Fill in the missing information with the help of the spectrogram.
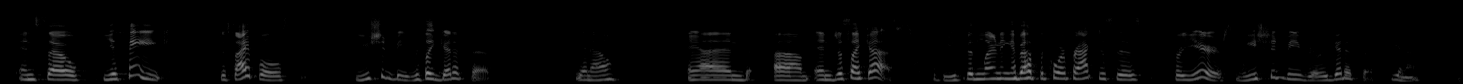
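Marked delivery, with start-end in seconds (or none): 9.4-14.2 quick delivery, dripping with sarcasm. Speaking to listeners about the disciples and themselves: sarcastic. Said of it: "you can hopefully hear the sarcasm there".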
